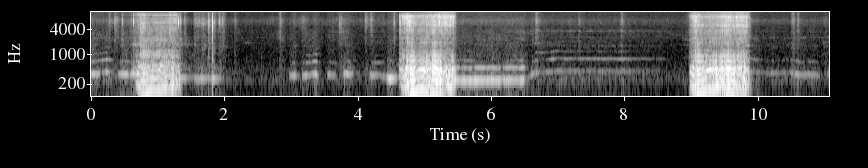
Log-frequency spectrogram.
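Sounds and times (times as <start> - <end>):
loud snoring: 0.7 - 1.4, 4.6 - 5.5, 9.0 - 9.9.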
